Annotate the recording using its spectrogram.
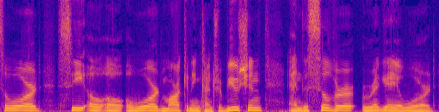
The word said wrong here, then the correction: Reggie: Hope I pronounced that correctly. – Reggie, I apologize. – It's the Reggie.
